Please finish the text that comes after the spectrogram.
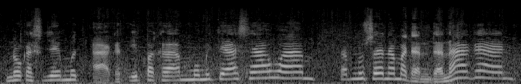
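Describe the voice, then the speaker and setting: A man's voice: extremely high pitch, big pitch swings, normal speed, a bit bright, heavily acted. A Filipino actor playing a stern father scolding his son-in-law in a radio drama. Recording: noisy radio drama track with ambience.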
